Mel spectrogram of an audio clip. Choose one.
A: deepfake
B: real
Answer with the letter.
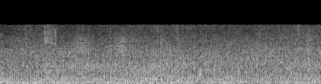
A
